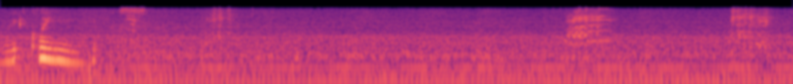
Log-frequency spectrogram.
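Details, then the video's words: A pet cat named Blue Boy gives a strange sound: one strong falling meow-like call at the start, then long quiet with low hum, and two brief buzzy chirps later on. "Blue Boy making that weird sound."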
